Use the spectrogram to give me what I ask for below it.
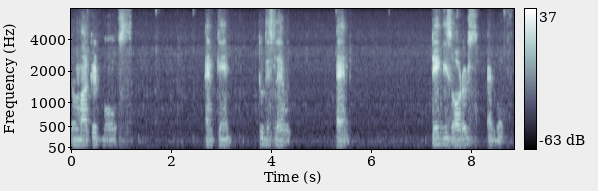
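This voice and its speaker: A man with a non-native accent, fairly low pitch, monotone and flat intonation, a very slow pace, and long, frequent pauses. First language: not English. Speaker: trading educator. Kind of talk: tutorial. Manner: halting, many fillers.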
